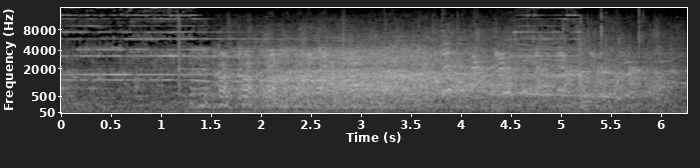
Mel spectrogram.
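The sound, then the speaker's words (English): A phone rings with thin, steady electronic tones during a sermon, over a murmuring crowd, with scattered chuckles and laughter rising around it. “And now this generation coming up, would you turn your phone off, please?”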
